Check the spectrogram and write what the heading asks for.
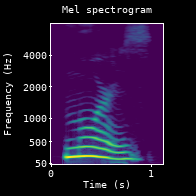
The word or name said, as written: Morse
